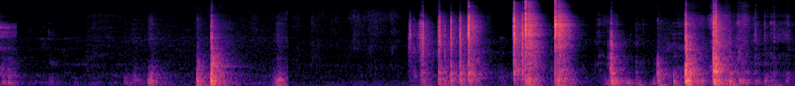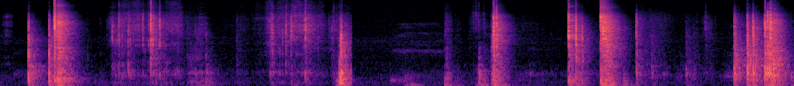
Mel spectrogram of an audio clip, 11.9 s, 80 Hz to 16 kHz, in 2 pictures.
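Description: Irregular clicks, clacks and short scrapes of 3D-printed plastic parts being handled and fitted together. They are sparse at first and busier from about three seconds in.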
